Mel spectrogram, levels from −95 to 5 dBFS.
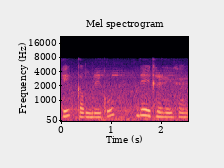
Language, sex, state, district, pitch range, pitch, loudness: Hindi, female, Chhattisgarh, Raipur, 195-255 Hz, 215 Hz, -16 LUFS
